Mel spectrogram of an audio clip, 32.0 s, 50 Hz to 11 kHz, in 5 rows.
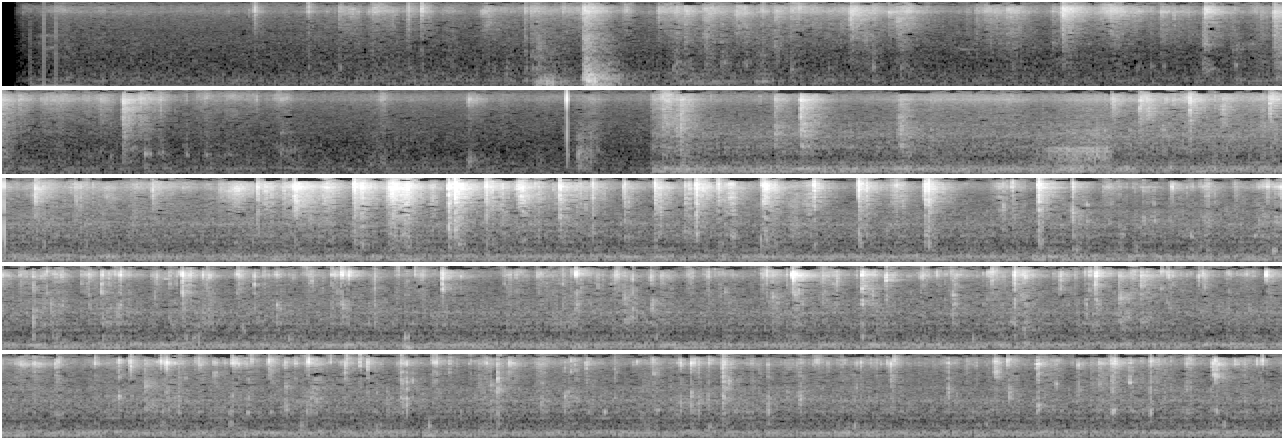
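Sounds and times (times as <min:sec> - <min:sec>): dog chewing and lapping: 0:11.8 - 0:32.0.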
